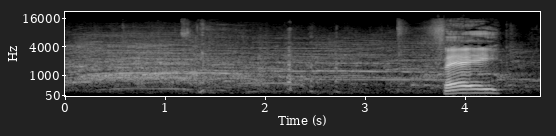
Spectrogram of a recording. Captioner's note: graduates cheering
